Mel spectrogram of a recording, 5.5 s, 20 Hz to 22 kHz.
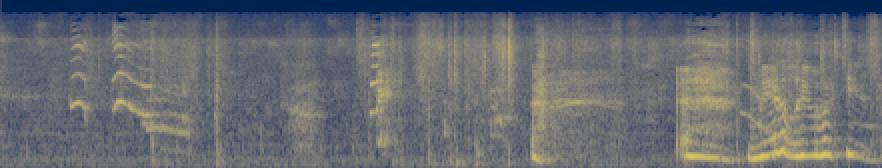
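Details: Litter of Pomeranian puppies, five and a half weeks old, recorded in February 2013: high thin whines and squeaks, some falling in pitch, with a rising, wavering whimper near the end and soft human voices.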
